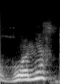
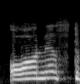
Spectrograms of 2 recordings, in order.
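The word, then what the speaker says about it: honest: इसको तो होनेस्ट मत पढ़ना तुम लोग, नहीं तो बुड़बक बन जाओगे तुम लोग। ऑनेस्ट पढ़ना है इसको, क्या कि एच क्या रहता है? साइलेंट रहता है, सिंपल।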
